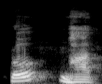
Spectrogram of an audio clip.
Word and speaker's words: প্রভাত: আছে অ আছে আচ্ছা প্রথমে র ফলা যুক্ত শব্দে যদি অ থাকে তাহলে পূর্বের পূর্বের এই অটা আর অ থাকে না এটা পরিবর্তিত হয়ে কি হয় প্রকার হয় তাহলে এর উচ্চারণটা আমাদের হচ্ছে প্রভাত উচ্চারণটা হচ্ছে প্রভাব তেমনি এখানে উচ্চারণটা কি হচ্ছে?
